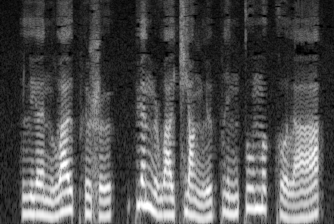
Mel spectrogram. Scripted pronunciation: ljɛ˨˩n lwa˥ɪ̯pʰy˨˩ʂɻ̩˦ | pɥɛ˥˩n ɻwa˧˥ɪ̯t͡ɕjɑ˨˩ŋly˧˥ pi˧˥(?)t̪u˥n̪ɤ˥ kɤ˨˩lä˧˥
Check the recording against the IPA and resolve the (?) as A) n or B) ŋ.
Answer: A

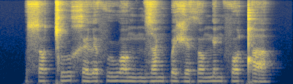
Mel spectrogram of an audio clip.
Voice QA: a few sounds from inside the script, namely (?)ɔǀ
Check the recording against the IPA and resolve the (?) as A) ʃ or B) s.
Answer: B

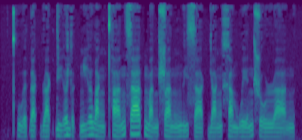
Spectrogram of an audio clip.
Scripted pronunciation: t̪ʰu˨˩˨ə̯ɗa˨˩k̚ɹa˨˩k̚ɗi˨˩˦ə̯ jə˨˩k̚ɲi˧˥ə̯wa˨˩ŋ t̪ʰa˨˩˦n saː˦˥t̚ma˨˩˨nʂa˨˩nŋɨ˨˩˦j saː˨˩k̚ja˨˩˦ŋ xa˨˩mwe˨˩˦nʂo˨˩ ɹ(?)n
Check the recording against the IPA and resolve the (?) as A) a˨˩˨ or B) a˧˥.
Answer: A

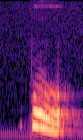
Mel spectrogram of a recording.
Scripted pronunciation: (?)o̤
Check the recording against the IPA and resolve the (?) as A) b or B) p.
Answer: B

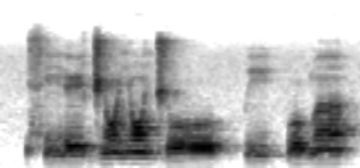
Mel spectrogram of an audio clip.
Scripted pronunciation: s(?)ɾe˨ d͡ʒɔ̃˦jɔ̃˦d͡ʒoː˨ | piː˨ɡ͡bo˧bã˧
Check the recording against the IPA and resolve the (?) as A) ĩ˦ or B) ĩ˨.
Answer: B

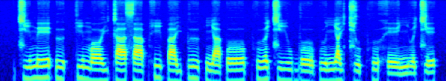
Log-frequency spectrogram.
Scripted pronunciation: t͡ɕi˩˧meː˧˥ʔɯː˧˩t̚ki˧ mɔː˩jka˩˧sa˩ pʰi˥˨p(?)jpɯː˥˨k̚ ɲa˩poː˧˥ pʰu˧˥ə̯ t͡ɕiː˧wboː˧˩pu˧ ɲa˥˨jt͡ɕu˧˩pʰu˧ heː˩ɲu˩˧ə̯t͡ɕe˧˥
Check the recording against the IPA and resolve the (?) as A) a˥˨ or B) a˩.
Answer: B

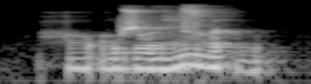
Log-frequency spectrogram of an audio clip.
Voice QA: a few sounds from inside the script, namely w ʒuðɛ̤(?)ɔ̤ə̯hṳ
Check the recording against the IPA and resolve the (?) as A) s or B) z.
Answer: B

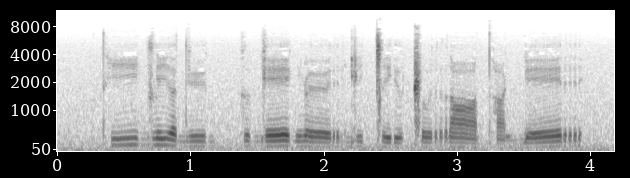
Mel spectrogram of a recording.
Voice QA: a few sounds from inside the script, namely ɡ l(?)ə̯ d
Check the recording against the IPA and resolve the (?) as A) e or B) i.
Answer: B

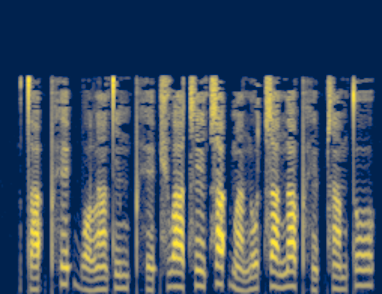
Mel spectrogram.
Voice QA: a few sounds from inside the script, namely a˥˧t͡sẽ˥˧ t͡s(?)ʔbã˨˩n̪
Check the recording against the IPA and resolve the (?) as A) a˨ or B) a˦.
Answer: B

